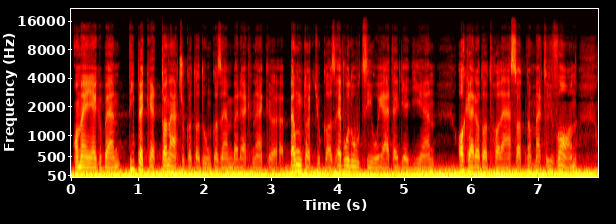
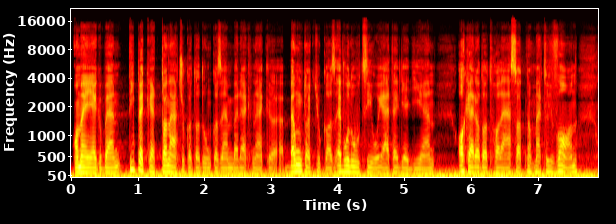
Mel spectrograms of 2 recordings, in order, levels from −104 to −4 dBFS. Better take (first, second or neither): second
